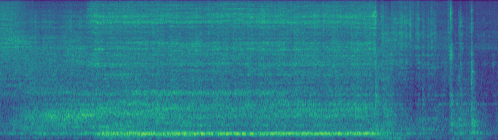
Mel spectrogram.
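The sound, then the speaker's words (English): A steady hissing roar of steam with a low humming drone rises and holds for several seconds, then cuts off, leaving a few sharp clanks and metallic clicks at the end. It comes from a steam locomotive on the Puffinbilly railway as the injector is turned on to feed water and the main steam valve is worked. “I've turned the injector on here, so I've turned the water on here, and this is the main steam valve.”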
